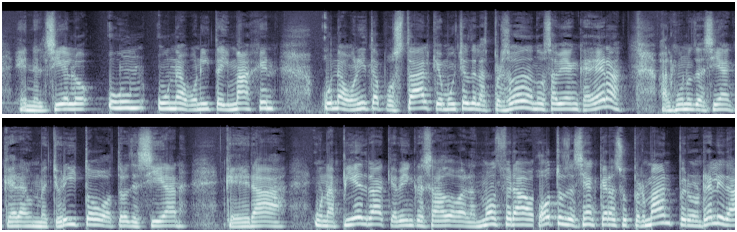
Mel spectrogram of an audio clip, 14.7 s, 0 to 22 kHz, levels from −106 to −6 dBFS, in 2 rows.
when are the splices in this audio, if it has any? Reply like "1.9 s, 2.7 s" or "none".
10.4 s, 12.6 s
